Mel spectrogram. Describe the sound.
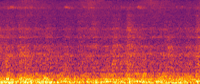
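Steady rumble of a train carriage crossing a viaduct: a continuous, loud low-pitched roar with dense wheel-and-track texture and no clear breaks, with no voices.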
